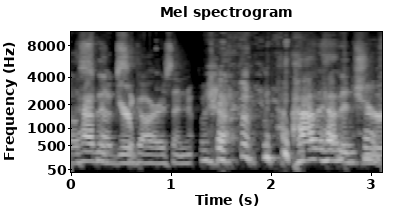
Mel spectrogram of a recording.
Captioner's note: laughs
